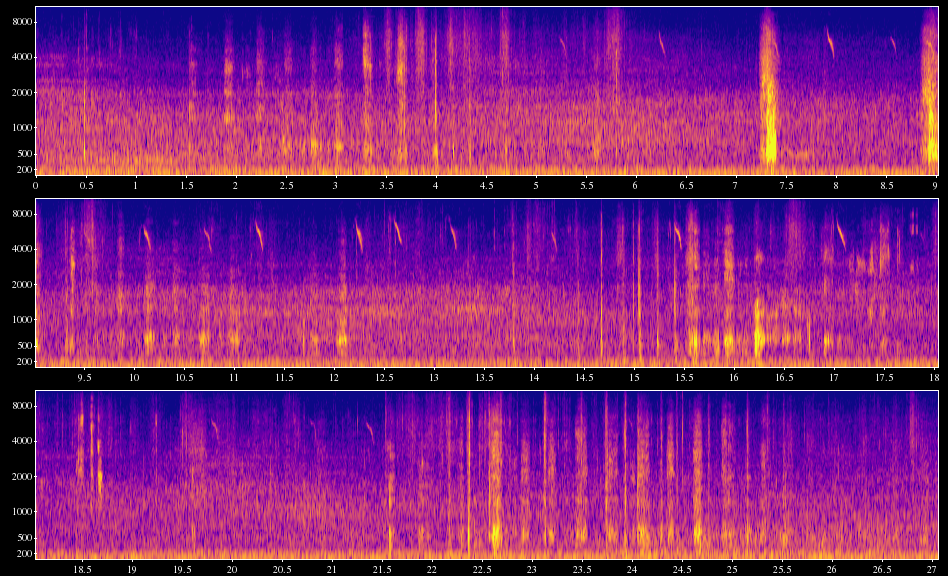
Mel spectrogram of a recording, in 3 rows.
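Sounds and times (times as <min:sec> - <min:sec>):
steady low hum: 0:00.0 - 0:27.0
dog panting: 0:01.5 - 0:04.4, 0:08.9 - 0:12.7, 0:14.6 - 0:17.7, 0:21.4 - 0:27.0.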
